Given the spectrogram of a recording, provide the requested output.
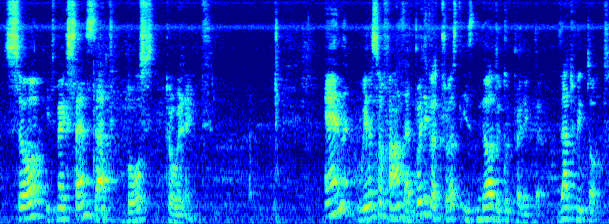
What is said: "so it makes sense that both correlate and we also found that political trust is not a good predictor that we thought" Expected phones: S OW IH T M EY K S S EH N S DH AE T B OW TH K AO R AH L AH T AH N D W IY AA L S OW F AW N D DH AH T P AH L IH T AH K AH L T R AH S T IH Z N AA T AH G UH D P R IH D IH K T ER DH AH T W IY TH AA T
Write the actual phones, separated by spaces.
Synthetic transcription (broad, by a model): S OW IH T M EY K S S EH N S DH AE T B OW S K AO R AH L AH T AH N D W IY AA L S OW F AW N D DH AH T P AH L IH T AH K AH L T R AH S T IH Z N AA T AH G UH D P R IH D IH K T ER DH AH T W IY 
